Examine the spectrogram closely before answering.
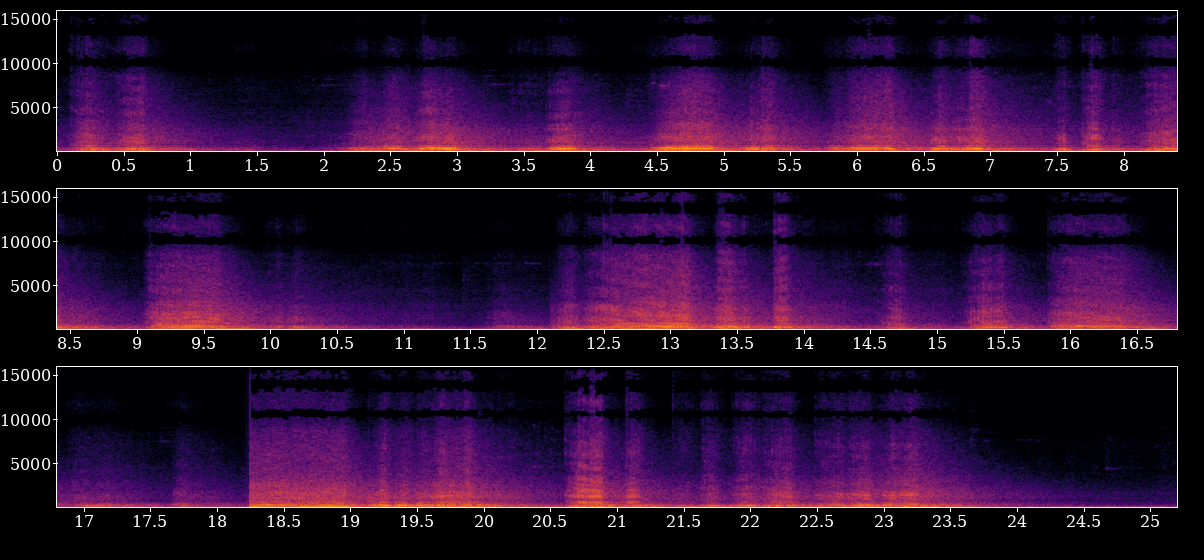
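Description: A monster truck engine roars and revs loudly in a large echoing arena.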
